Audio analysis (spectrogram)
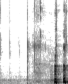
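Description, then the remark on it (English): A soft golf clap: a run of light, quiet hand claps at a steady patter, with the last two claps a little louder and fuller. No one speaks. “The golf clap.”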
